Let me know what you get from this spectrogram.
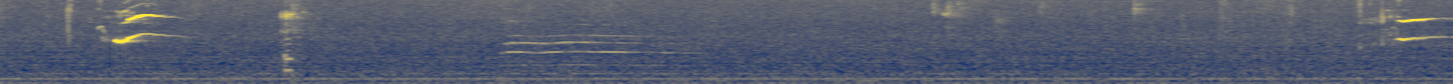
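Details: A couple of cats making funny noises: a few faint, short squeaky chirps, a rising one early on, then a thin level squeak near the middle and another at the end, over a steady low indoor hum.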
